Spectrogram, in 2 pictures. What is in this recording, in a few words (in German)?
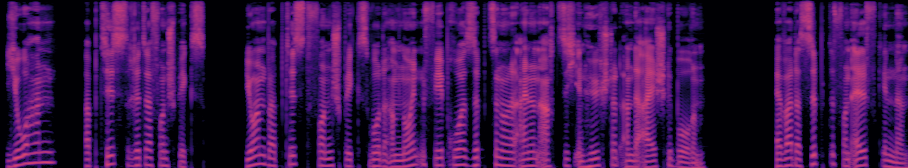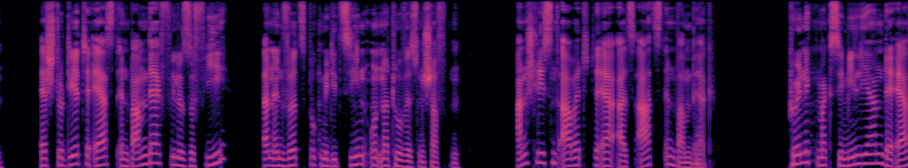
hochdeutsch; Das Leben unseres Namensgeber in verschiedenen Sprachen und Dialekten.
